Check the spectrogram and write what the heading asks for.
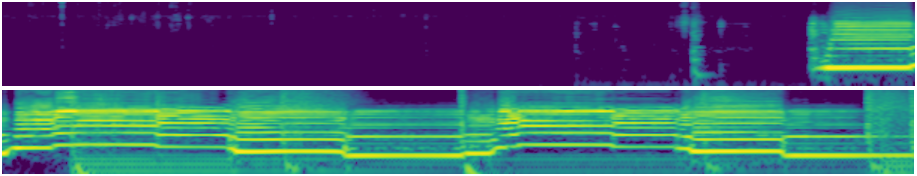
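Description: Saxophone starting a loud melody of stepping notes about two and a half seconds in, after a near-quiet start and a single click. Under it, a deep bass thump that falls in pitch hits about every second and a half.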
